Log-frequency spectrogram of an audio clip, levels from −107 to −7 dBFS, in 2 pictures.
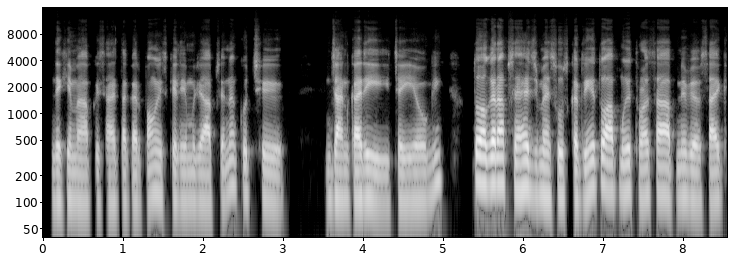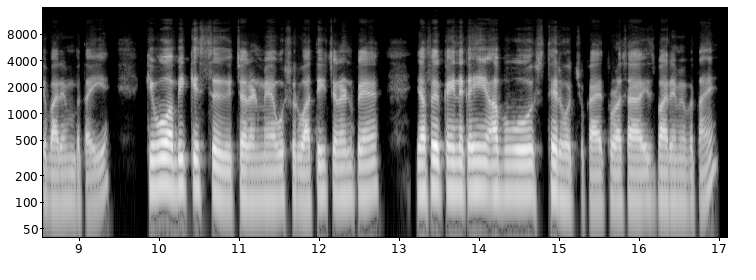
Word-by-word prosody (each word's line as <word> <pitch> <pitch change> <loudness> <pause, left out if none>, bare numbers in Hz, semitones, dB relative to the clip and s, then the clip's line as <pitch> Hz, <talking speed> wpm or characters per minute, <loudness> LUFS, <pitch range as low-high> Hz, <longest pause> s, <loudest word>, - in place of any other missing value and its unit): देखिए 110 +1 -2
मैं 105 -1 -3
आपकी 100 +1 -6
सहायता 105 0 -5
कर 100 0 -3
पाऊँ 125 +2 -2
इसके 120 -2 -5
लिए 110 0 -4
मुझे 105 0 -5
आपसे 105 +2 -1
ना 150 +6 -4
कुछ 125 -3 -8 0.9
जानकारी 110 -2 +1
चाहिए 105 0 -3
होगी। 110 +10 -4 0.4
तो 170 - +7
अगर 160 +1 +7
आप 160 - +5
सहज 140 -3 +1
महसूस 120 -1 -1
कर 115 - +1
रही 120 +3 -1
हैं 145 - +1
तो 160 - +3
आप 135 -2 +5
मुझे 135 +1 0
थोड़ा-सा 120 +1 +1
अपने 120 +1 -4
व्यवसाय 110 -1 -1
के 110 - -8
बारे 105 -1 -3
में 105 - -9
बताइए, 105 +5 -7 0.5
कि 145 - 0
वो 155 +1 +8
अभी 150 +1 +4
किस 145 -1 -2 0.4
चरण 110 -1 0
में 110 0 -5
है? 110 - -1
वो 115 +1 -1
शुरुआती 110 +2 -1
चरण 125 0 -2
पर 130 +2 -2
है 135 +2 -1 0.5
या 135 0 +6
फिर 145 +1 +7
कहीं 140 -1 +3
न 140 - +3
कहीं 140 +1 +3
अब 135 - +2
वो 130 0 +3
स्थिर 135 -3 +1
हो 110 -2 -1
चुका 105 - -6
है? 100 0 0
थोड़ा-सा 105 +1 -1
इस 105 - -11
बारे 105 -1 0
में 105 0 -8
बताएँ। 105 - -8
115 Hz, 215 wpm, -23 LUFS, 105-135 Hz, 0.9 s, वो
